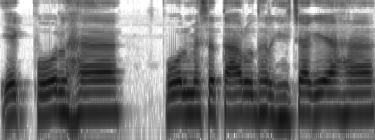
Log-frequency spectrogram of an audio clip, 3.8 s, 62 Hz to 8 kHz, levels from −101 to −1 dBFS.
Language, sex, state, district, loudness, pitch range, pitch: Hindi, male, Jharkhand, Palamu, -14 LUFS, 150-160 Hz, 160 Hz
